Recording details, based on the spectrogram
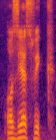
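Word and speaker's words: Łojasiewicz: Okay, so it's like L is silent. Okay, so Ozjazvik. Okay, that's what it's called.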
